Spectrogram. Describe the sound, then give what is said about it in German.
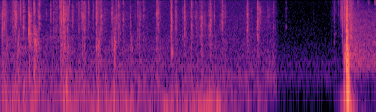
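Pages of an old book flip quickly, a steady papery rustle and crackle for about two seconds, then a short silence and one loud, dull thump. “Was für ein altes Buch ist das? Blättern wir mal durch.”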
